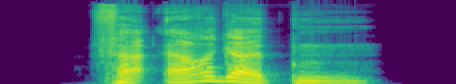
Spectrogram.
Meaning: inflection of verärgert: 1. strong genitive masculine/neuter singular 2. weak/mixed genitive/dative all-gender singular 3. strong/weak/mixed accusative masculine singular 4. strong dative plural
- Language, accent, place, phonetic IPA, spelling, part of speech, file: German, Germany, Berlin, [fɛɐ̯ˈʔɛʁɡɐtn̩], verärgerten, adjective / verb, De-verärgerten.ogg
